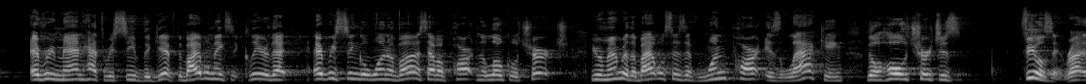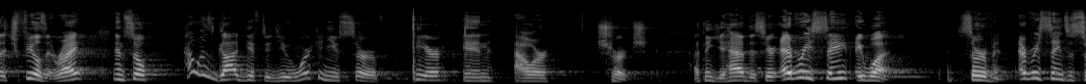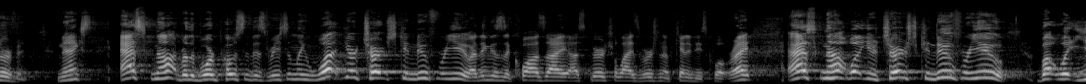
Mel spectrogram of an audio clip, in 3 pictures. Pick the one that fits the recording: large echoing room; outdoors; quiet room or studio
large echoing room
